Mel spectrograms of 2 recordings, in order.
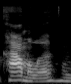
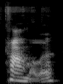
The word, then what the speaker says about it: Kamala: have to talk about Kamala Kam kamla is her name that's how you say it kamla people calling her all kind of crazy stuff but it's Kamala and I'm like what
